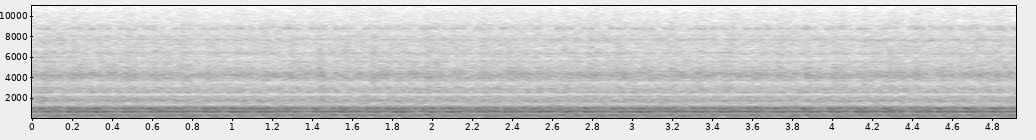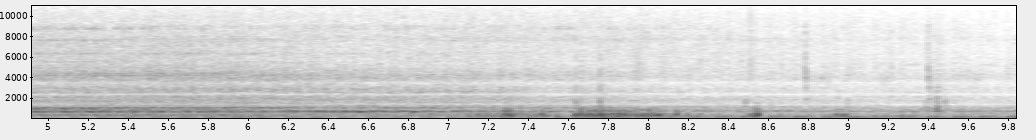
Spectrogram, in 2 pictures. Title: Misfiring WRX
